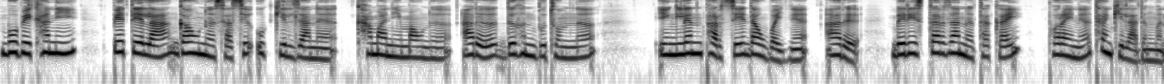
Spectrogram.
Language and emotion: Bodo, neutral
